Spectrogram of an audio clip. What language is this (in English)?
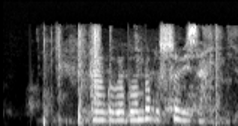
Kinyarwanda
